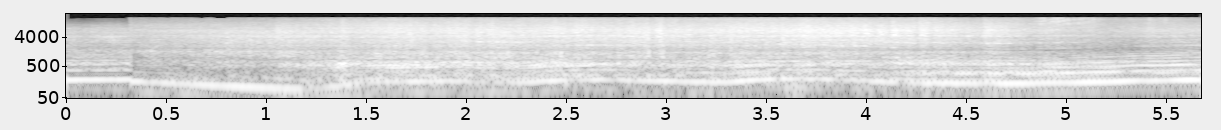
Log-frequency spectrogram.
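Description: A third rally car engine roars up close as the car passes.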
